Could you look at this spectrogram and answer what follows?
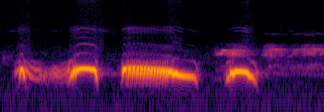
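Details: Spotted dove giving thúc gù cooing: a soft stuttering lead-in, an arched coo, a long buzzy drawn-out coo falling at the end, then one short clipped coo. Faint higher notes follow. No other background sounds.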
